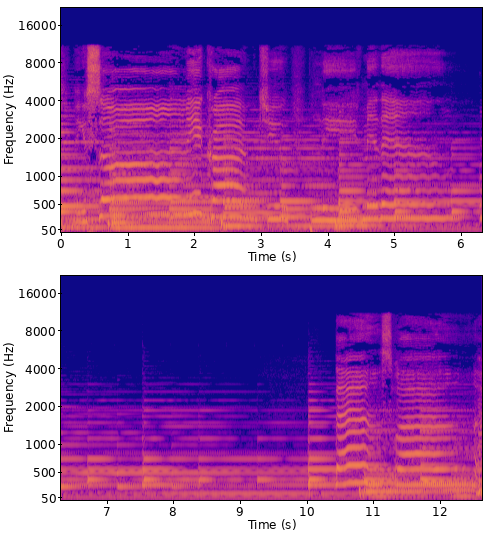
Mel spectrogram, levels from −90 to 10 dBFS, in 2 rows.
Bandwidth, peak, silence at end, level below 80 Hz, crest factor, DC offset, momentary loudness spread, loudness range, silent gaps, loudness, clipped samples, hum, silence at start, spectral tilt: 11.5 kHz; -8 dBFS; 0 s; -40 dBFS; 16 dB; under 0.1%; 14 LU; 11 LU; none; -23 LUFS; under 0.1%; none; 0 s; -4.5 dB/octave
